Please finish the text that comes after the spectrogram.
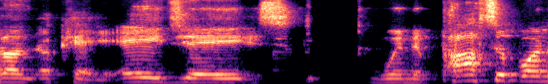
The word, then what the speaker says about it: Agyei: It's always the pronunciation of the name, right? You hit it right. Hit it right on. Okay, Agyei.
